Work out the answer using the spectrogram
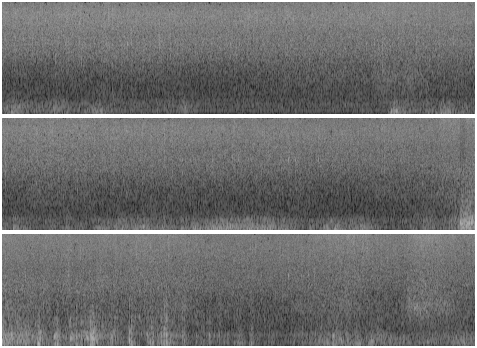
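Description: Thunderstorm: steady rain with thunder rumbling throughout. A sudden louder clap comes about eight seconds in, and the loudest peal starts about two-thirds of the way through, rolling on for several seconds.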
